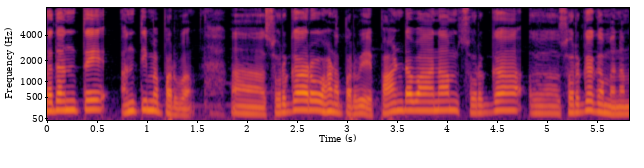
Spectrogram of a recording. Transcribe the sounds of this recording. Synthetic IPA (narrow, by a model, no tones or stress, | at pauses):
t̪ɐd̪ɐnt̪eːɐnt̪imɐpɐɾʋɐ̰ | swɐɾɡaːɾoːɦɐɳɐpɐɾʋeːpaːɳɖɐʋaːnaːmswɐɾɡaːswɐɾɡɐɡɐmɐnɐm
